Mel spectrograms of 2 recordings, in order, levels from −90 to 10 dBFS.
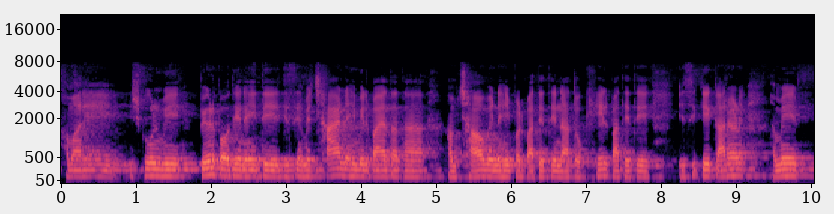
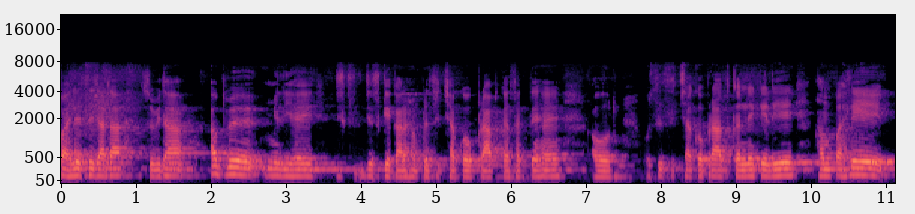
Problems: background sounds at intervals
